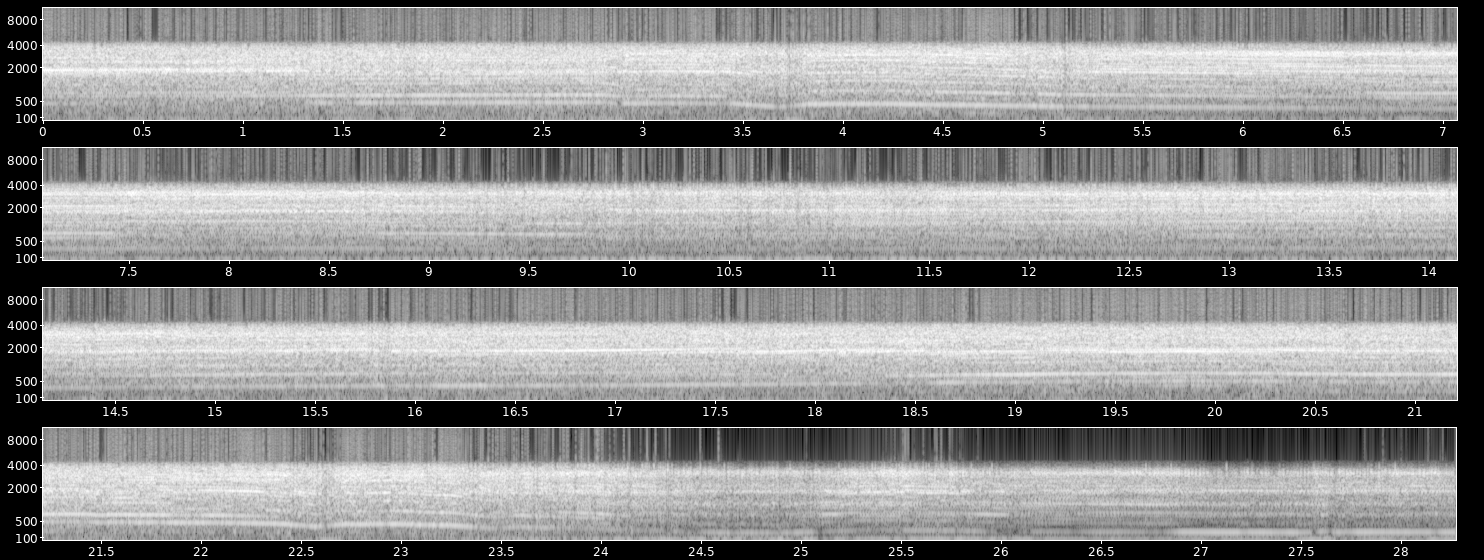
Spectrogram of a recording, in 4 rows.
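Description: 600cc racing motorcycle engine running hard. Its note drops sharply about four seconds in, then climbs slowly for some fifteen seconds. Near the end it falls away to a lower, quieter steady note as the bike slows.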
